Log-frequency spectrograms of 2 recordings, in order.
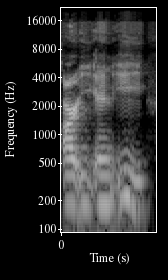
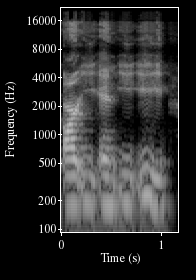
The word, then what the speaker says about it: Rene: That's like when people send me an email, clearly my name is Rene, and they respond back with Renee, and I reply back with "Thank you."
